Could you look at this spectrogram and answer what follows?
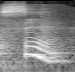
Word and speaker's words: sing: However, many younger Americans pronounce sing with a vowel closer to that in seen rather than in sin. 我的 vowel 还蛮高的 sing.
